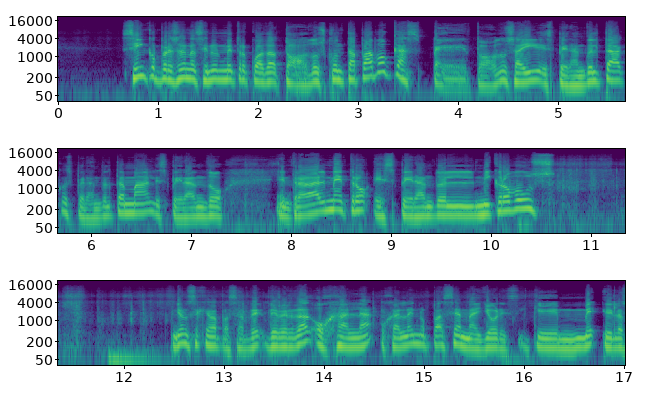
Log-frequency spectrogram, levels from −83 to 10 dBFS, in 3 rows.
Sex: male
